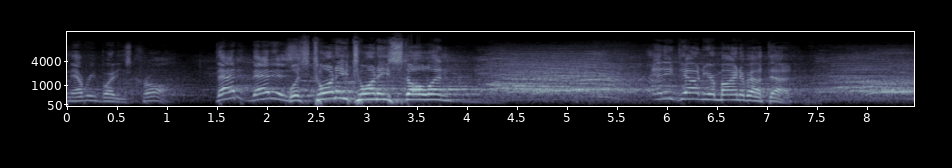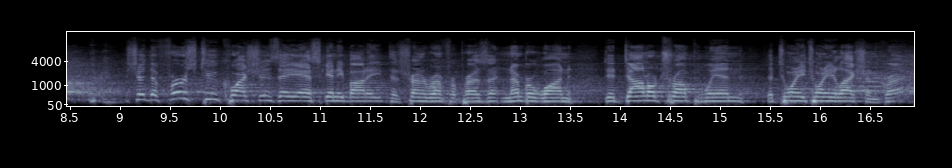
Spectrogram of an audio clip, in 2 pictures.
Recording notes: Live From ACTCON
